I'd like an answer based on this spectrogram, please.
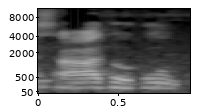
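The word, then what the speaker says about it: সাধুঃ: কিন্তু এখানে সাধু হু। এখানে যেহেতু উকার আছে শেষে সেইজন্য হু বলতে হবে।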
